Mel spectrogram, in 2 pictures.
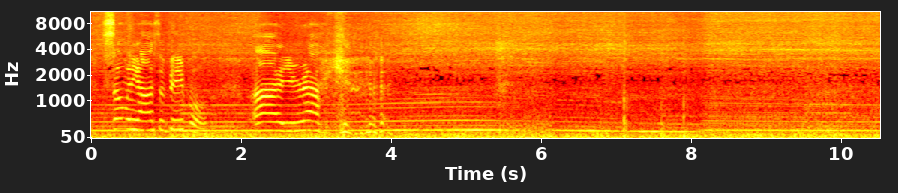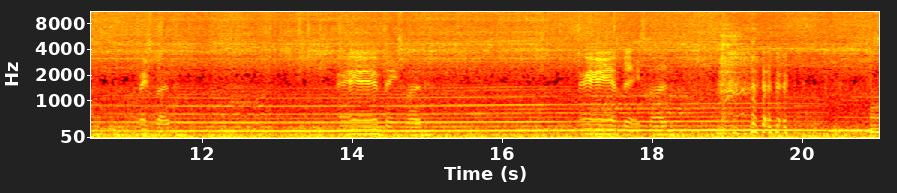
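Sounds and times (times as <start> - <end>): wind rushing over microphone: 0.0 - 19.2
motorcycle engine running: 0.0 - 21.0.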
